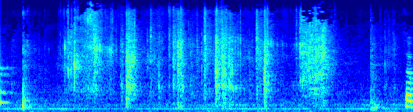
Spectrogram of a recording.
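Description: Seasoning rustles and patters as it is sprinkled from a hand into a pot.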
